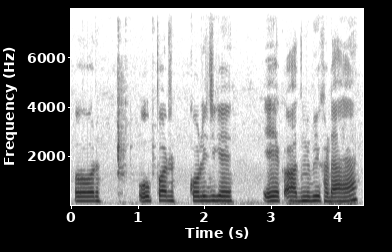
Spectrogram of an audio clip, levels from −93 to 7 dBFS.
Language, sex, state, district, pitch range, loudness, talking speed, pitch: Hindi, male, Uttar Pradesh, Saharanpur, 175-185 Hz, -14 LUFS, 125 wpm, 180 Hz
